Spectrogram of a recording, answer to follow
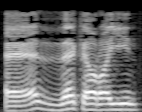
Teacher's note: بخلي الهمزة الثانية بين الهمزة وبين الألف · Term: التسهيل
